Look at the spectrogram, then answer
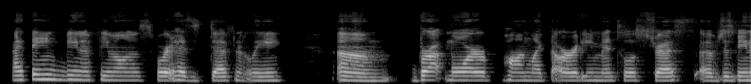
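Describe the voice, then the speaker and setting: Over a quiet background, a woman talks at a medium pitch in a monotone, flat delivery. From Texas, south of San Antonio. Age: 20s. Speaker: amateur boxer. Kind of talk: interview. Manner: fast, casual with many fillers.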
